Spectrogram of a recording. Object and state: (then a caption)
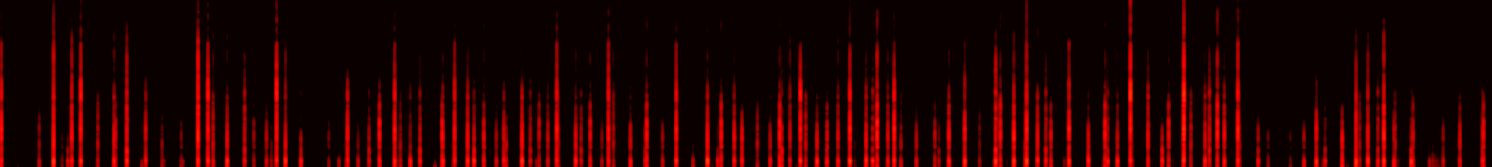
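Wooden lattice coaster. A small, flat, solid wooden coaster made of interwoven wood slats is held in both hands above the microphone and tapped with long manicured nails. The result is a rapid, continuous stream of short, dry clicks with a deep low thump and almost no ring.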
